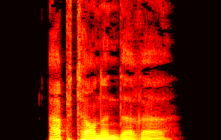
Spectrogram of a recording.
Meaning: inflection of abtörnend: 1. strong/mixed nominative/accusative feminine singular comparative degree 2. strong nominative/accusative plural comparative degree
- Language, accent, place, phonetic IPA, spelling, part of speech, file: German, Germany, Berlin, [ˈapˌtœʁnəndəʁə], abtörnendere, adjective, De-abtörnendere.ogg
